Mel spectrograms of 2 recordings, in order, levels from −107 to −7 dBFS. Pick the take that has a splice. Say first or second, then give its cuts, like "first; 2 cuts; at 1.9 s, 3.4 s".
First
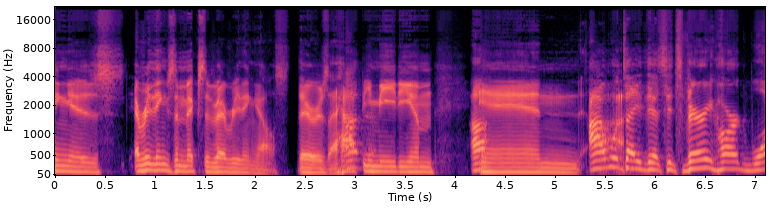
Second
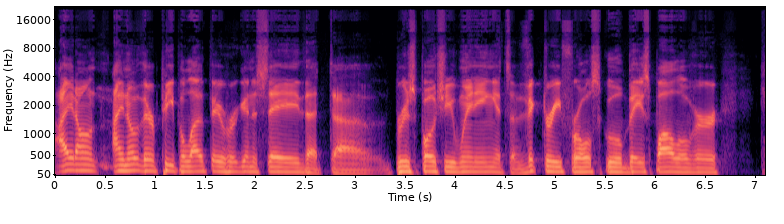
first; 1 cut; at 5.7 s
